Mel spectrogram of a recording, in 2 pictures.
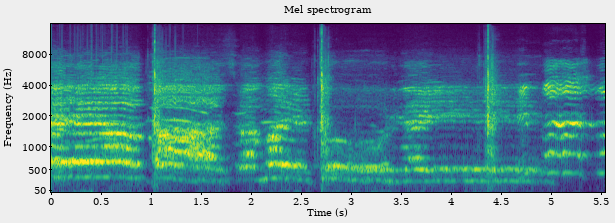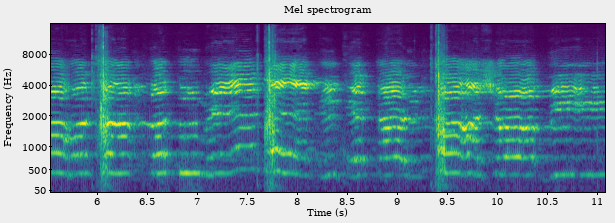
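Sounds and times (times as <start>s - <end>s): hand slapping chest: 1.0s - 1.3s, 2.6s - 2.9s, 4.3s - 4.6s, 5.9s - 6.2s, 7.6s - 7.9s.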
